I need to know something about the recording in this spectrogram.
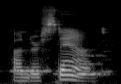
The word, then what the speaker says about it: understand: syllable right and then how about this one understand understand we put the stress on the last syllable understand understand how many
